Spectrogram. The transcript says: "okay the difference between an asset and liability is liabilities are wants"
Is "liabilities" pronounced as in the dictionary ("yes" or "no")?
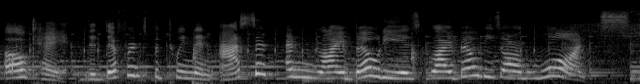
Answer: yes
